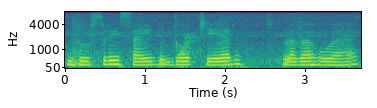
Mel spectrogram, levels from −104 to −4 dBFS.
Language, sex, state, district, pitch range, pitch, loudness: Hindi, female, Jharkhand, Ranchi, 175-190 Hz, 180 Hz, -15 LUFS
